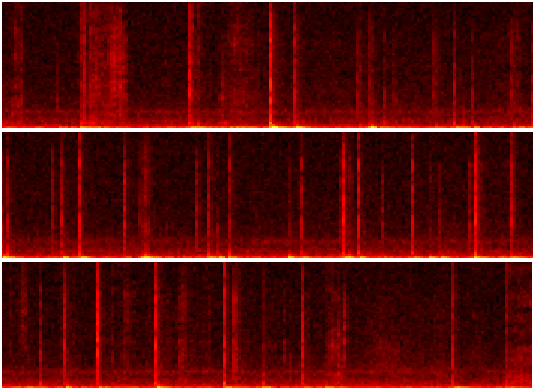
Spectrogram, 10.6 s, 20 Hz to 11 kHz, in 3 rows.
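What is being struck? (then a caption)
Paperback book with card cover. A paperback novel, The Inheritance Games, lies flat while long nails tap and scratch its card cover with embossed details. Soft, dull taps come in an uneven run with brief scratchy strokes between them. The sound is mostly low thuds around 110 Hz with very short ring and faint bright clicks.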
